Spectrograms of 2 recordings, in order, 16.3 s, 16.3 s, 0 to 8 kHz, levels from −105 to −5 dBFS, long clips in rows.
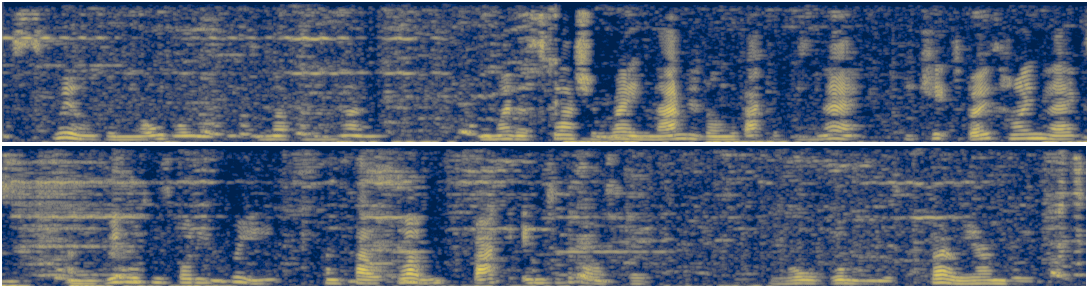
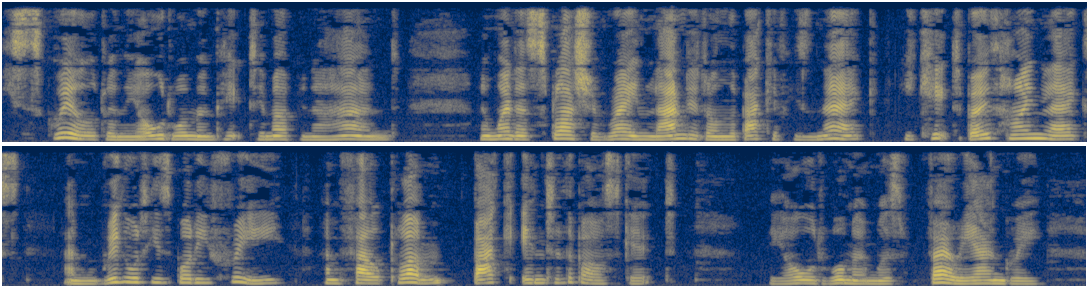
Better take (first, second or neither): second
